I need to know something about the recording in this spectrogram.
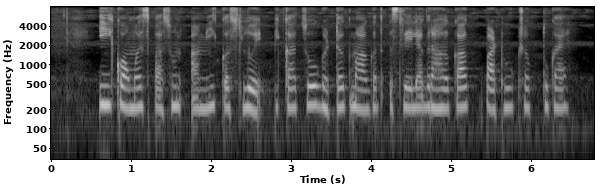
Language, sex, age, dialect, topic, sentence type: Marathi, female, 18-24, Southern Konkan, agriculture, question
